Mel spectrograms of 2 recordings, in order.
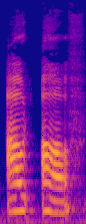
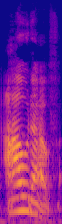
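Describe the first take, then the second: First: The two words are said separately. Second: The two words are linked together. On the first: The speaker calls it wrong. "Instead of saying out of" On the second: The speaker calls it right. "you can say out of. you have to use a linking sound"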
